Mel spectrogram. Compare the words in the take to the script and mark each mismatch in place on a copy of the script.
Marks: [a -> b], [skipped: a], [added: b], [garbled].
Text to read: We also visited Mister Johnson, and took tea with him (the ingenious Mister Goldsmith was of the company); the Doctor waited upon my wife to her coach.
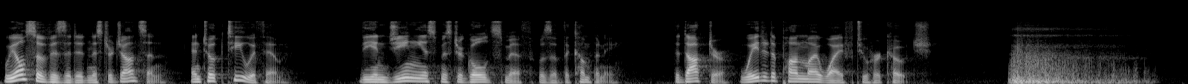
We also visited Mister Johnson, and took tea with him (the ingenious Mister Goldsmith was of the company); the Doctor waited upon my wife to her coach.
